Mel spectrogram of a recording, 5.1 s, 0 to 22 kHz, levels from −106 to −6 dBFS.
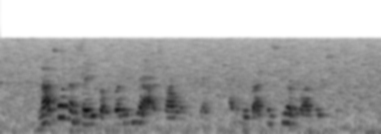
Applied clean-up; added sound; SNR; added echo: classical method WPE with log-MMSE.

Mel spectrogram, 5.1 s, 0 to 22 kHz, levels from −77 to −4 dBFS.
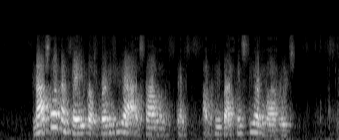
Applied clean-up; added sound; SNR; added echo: neural separator model SepFormer DNS4.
